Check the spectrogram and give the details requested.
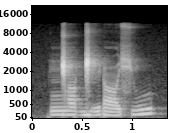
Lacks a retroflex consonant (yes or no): no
